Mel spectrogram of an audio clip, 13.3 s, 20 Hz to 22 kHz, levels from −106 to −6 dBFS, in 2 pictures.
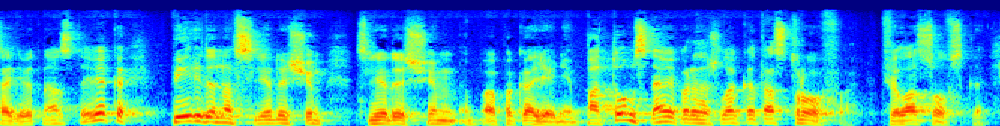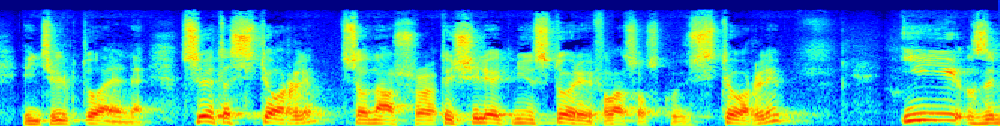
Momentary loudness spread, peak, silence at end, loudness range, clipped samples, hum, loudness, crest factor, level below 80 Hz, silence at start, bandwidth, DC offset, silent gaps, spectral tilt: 9 LU; -14 dBFS; 0 s; 2 LU; under 0.1%; none; -26 LUFS; 14 dB; -60 dBFS; 0 s; 16 kHz; under 0.1%; none; -4 dB/octave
